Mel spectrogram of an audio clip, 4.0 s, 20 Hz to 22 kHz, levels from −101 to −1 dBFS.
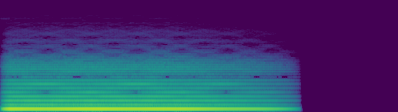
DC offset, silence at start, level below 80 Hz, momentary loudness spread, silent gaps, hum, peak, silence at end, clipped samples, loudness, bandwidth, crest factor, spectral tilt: under 0.1%; 0 s; -56 dBFS; 12 LU; none; none; -8 dBFS; 1.05 s; under 0.1%; -18 LUFS; 2.8 kHz; 10 dB; -12.5 dB/octave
